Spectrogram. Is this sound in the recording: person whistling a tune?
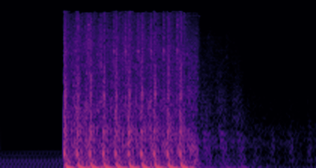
no

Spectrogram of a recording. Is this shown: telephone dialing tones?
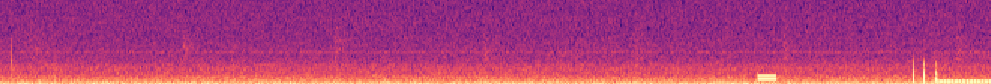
yes

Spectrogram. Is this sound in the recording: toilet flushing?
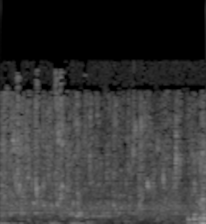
yes

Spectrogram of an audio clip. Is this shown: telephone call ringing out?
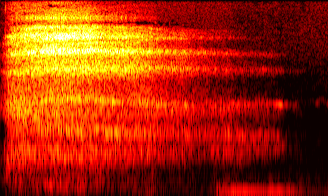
no

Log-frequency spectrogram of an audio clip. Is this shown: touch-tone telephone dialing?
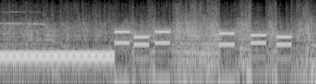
yes

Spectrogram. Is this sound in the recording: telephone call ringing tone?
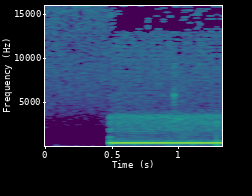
yes

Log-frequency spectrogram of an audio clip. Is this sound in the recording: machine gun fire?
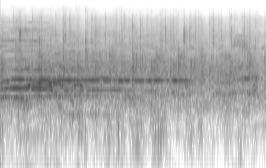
no

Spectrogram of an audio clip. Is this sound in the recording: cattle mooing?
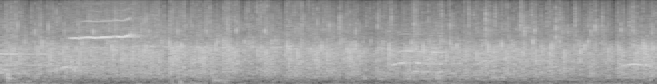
no

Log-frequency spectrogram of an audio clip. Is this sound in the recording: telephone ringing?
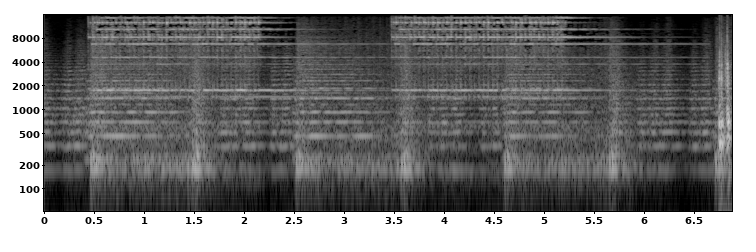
yes

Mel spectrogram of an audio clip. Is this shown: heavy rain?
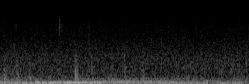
yes

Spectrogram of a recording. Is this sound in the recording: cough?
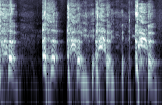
yes

